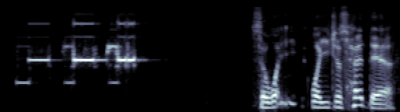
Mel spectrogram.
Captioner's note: phone beeps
